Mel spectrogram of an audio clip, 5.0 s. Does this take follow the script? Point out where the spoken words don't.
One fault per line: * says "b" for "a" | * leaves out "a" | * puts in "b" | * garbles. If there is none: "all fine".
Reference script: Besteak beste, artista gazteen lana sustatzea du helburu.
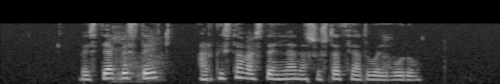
all fine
